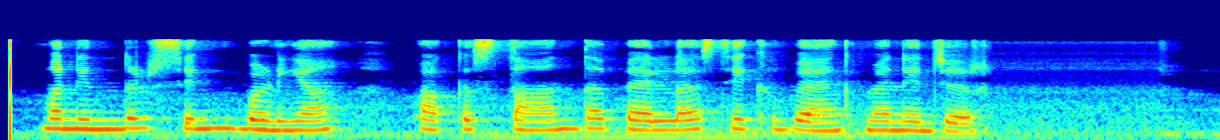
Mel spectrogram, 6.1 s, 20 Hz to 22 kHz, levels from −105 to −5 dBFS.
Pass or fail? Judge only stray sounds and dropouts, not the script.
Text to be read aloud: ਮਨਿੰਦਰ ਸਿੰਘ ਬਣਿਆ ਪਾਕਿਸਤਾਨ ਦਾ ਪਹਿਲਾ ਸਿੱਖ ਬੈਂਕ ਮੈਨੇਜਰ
pass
